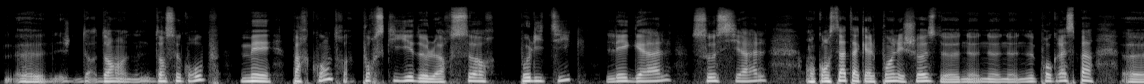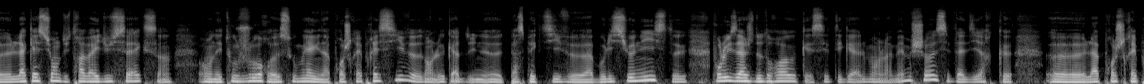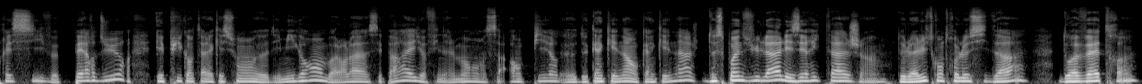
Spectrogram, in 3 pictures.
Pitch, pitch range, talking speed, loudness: 140 Hz, 120-160 Hz, 185 wpm, -19 LUFS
